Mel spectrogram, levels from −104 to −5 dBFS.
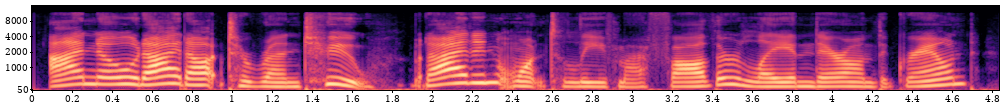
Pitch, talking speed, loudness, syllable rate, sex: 235 Hz, 250 wpm, -16 LUFS, 5.5 syllables/s, female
